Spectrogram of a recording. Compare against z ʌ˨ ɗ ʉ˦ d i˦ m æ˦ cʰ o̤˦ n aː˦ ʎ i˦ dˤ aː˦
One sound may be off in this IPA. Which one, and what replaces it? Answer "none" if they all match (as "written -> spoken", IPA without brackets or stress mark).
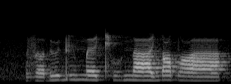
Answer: æ˦ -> ɛ˦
